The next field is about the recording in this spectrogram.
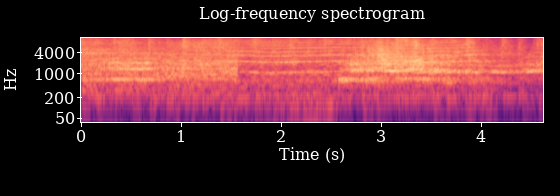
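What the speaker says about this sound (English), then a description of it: "sadly the teenager had set the car up all wrong and it had understeered wide" A 2008 Subaru Impreza WRX STI rally car understeers wide, its tires skidding and scrabbling loudly and continuously over a steady engine roar, up close.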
